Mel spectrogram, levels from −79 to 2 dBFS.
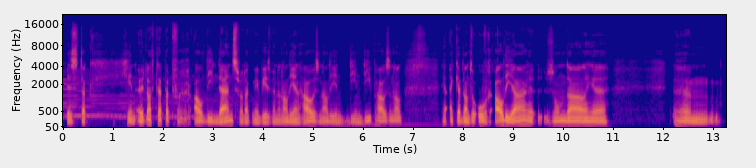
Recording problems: background music; faint; throughout; 20 dB below the speech

